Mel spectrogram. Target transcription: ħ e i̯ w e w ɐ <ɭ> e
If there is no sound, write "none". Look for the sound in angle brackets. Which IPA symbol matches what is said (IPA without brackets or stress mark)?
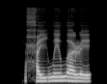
ɭ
